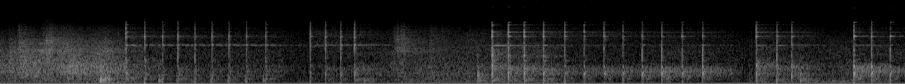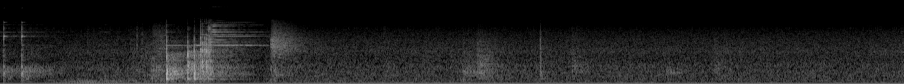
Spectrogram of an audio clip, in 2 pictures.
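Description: A steel rapping bar striking a metal rod set into a wooden pattern in a sand mould: bursts of quick, light metallic clinks with a ringing tone, which loosen the pattern from the sand so it can be drawn. A louder, longer noise comes about eleven seconds in.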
